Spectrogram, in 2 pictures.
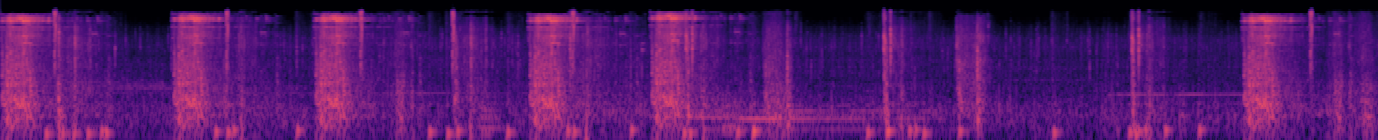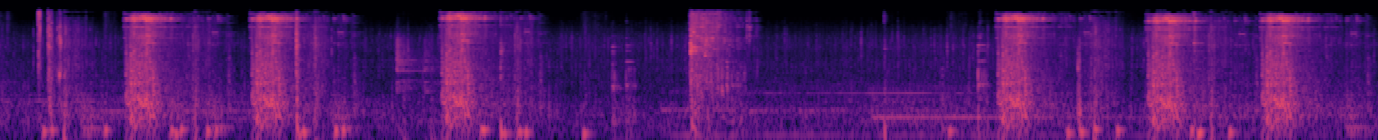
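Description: Short sharp clanks and clicks ring out again and again as parts are crafted.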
